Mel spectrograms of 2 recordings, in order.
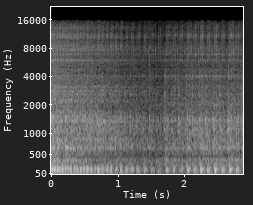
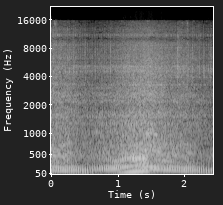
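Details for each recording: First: Telugu mechanic's reference bike: even, steady single-cylinder idle thump at about seven beats a second with no knocks or rattles. The whole engine is in perfect condition. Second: A second single-cylinder bike with no smoke at the silencer revs up and back down with a loose "galagala" metallic chatter riding on the beat, rising with revs. The mechanic diagnoses a failed timing chain with valve noise.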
